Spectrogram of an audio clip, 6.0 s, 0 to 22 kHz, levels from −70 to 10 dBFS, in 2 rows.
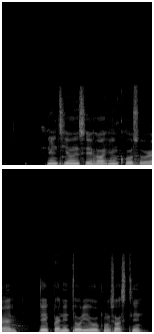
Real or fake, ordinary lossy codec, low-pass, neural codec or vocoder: fake; none; 10.8 kHz; codec, 44.1 kHz, 7.8 kbps, Pupu-Codec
